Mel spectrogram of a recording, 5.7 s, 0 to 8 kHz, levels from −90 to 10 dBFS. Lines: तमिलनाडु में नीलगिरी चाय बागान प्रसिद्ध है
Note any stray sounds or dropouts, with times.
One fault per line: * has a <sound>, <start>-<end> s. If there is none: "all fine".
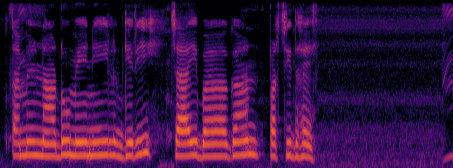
all fine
